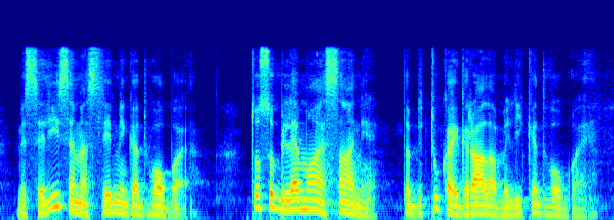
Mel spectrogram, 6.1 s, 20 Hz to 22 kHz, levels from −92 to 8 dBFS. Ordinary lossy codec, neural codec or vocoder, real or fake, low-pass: Opus, 64 kbps; codec, 24 kHz, 0.9 kbps, WavTokenizer, medium speech release version 1; fake; 9.9 kHz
